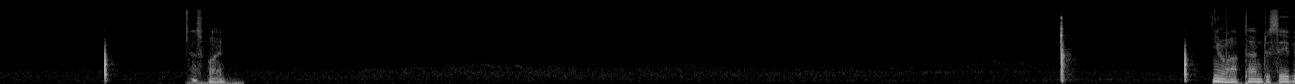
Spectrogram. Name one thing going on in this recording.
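A chess piece is set down on the board with a sharp click.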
